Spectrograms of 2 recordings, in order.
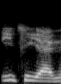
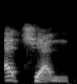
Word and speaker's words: Etienne: It's not ETN, it's Etienne now. It's ETN. I don't think he even cares. He change doesn't care if you call it however you want to call it. No, he cares. he actually said that my name is not ETN, it's Etienne. Etienne.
